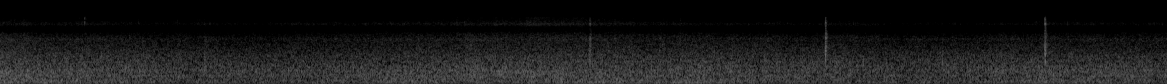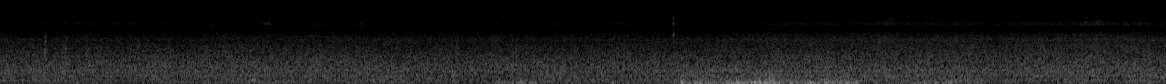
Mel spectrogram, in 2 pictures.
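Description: Waves crash and surge against rocks.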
